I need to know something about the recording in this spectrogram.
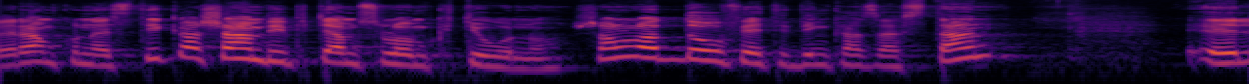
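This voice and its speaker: A man's voice: very high-pitched, a bit bright. A pastor preaching an informal sermon, telling chatty personal stories and addressing the congregation as his dear ones. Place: church hall with congregation.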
